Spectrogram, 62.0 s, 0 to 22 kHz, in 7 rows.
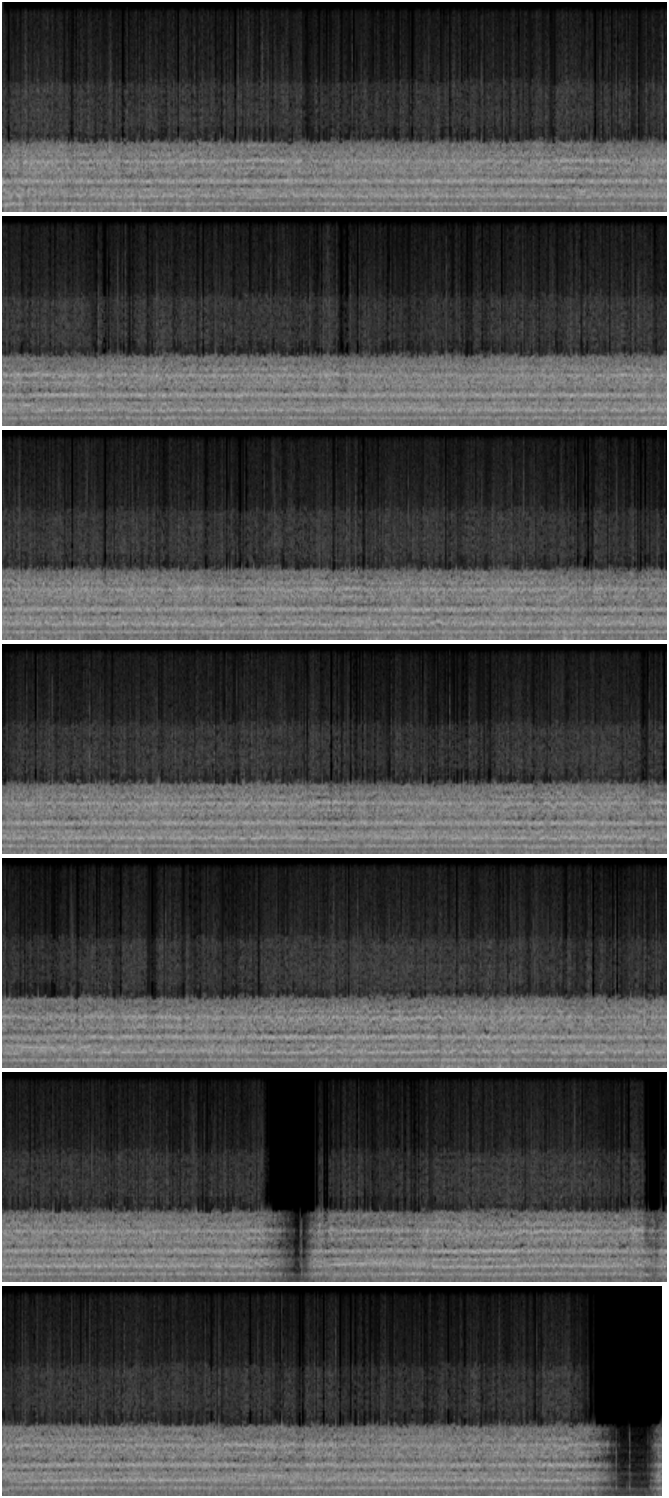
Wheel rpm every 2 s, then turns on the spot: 250, 230, 230, 230, 220, 230, 230, 230, 230, 240, 230, 230, 230, 230, 230, 230, 230, 230, 220, 230, 220, 230, 230, 210, 150, 220, 190, 230, 220, 230, 100.
none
